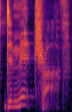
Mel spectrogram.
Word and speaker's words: Dimitroff: What is it? It's Dimmitro.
